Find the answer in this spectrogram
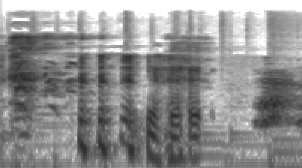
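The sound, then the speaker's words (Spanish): A dog barks, a quick run of four or five sharp, loud barks in a row, framed by a harsher yelping burst at the start and end. “Este, buen puesto de mexicano de tener un perro, no se, no se emputen.”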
